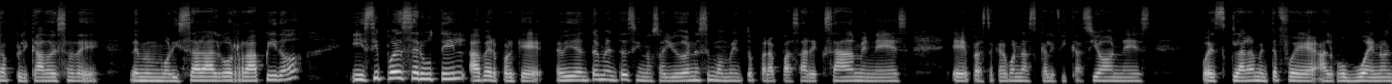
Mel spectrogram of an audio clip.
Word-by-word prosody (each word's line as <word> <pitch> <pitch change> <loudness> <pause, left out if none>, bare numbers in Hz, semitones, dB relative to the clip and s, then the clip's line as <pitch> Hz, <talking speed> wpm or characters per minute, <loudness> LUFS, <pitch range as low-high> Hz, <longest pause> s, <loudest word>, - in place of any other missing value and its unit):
aplicado 170 -2 -1
esa 170 +1 -2
de 170 - -3 0.3
de 175 - +1
memorizar 175 +1 +2
algo 180 0 +5
rápido, 205 - +1 0.5
y 225 -1 +3
sí 290 +10 +1
puede 290 +2 +7
ser 280 -2 +4
útil, 255 +2 +2
a 185 - +5
ver, 195 -2 +2
porque, 170 -1 -1
evidentemente, 195 +3 +1
si 195 - -8
nos 175 -2 -6
ayudó 170 +1 -1
en 190 - 0
ese 190 +3 -4
momento 175 -2 -4
para 155 +1 -5
pasar 160 +2 -4
exámenes, 170 0 -3 0.4
eh, 170 0 +2
para - - -3
sacar 165 - -6
buenas 175 -3 -4
calificaciones, 165 +1 -6 0.5
pues, 170 -1 +1
claramente, 175 +1 +1
fue 175 -3 +2
algo 165 +1 -1
bueno 165 +1 +1
en 170 - -3
175 Hz, 155 wpm, -23 LUFS, 170-190 Hz, 0.5 s, puede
